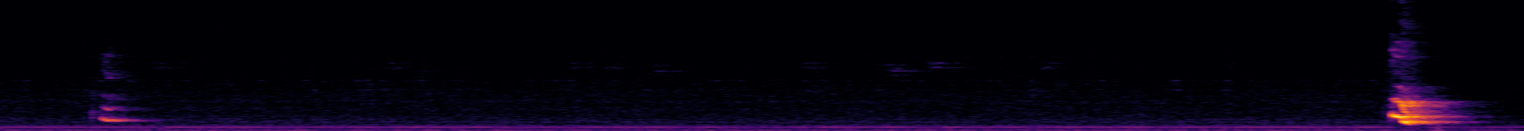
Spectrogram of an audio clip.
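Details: Whippet named Lucy barking because another dog, Pebbles, is lying in the bed she wants and won't budge; two short sharp barks, a quieter one near the start and a louder one about six seconds later, steady indoor hum between.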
